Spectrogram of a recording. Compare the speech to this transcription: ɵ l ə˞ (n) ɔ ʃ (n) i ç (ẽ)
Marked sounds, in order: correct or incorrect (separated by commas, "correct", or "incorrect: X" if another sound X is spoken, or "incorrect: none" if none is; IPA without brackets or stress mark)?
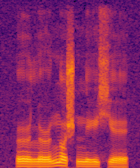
correct, correct, incorrect: e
